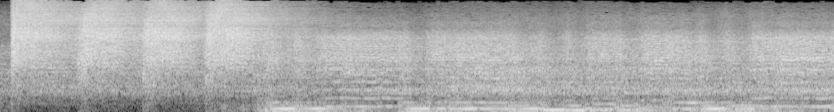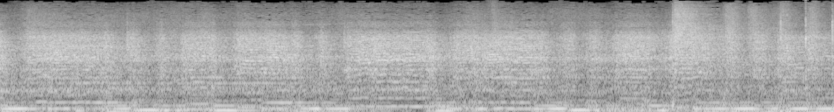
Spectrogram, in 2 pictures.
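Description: Evenly spaced cymbal strokes count in, and about two seconds in a live heavy-metal band kicks in: distorted electric guitars and bass playing a riff over drums.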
